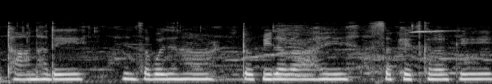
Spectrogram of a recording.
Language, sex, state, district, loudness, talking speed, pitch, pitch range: Chhattisgarhi, female, Chhattisgarh, Jashpur, -14 LUFS, 185 wpm, 240 Hz, 235-240 Hz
